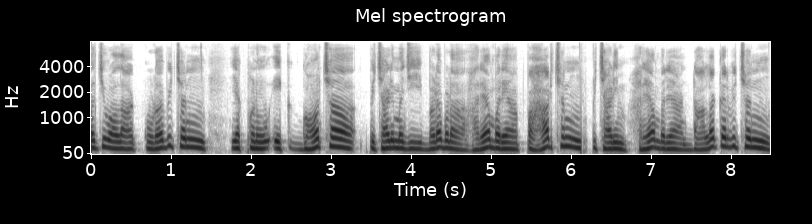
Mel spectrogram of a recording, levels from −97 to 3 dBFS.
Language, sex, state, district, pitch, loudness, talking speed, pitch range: Garhwali, male, Uttarakhand, Uttarkashi, 185 Hz, -17 LUFS, 140 wpm, 170-205 Hz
